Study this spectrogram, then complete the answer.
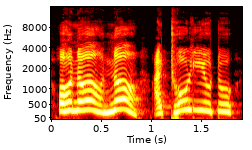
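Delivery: high, urgent "oh no, no"; retold doctor's alarmed high-pitched "no, no"; alarmed correction. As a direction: rush to set the old man straight. Doctor correcting patient's misunderstanding.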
